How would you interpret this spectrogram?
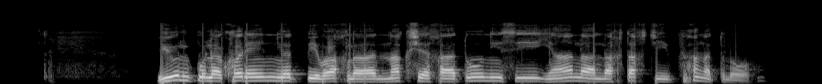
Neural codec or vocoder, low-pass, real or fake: none; 7.2 kHz; real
